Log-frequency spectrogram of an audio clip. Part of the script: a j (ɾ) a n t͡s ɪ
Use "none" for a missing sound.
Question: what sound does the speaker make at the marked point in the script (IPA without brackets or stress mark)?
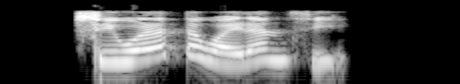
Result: ɾ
